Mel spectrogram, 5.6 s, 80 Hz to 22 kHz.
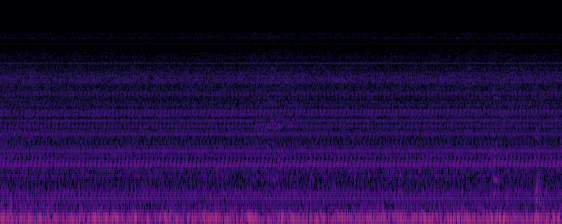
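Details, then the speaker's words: Weil McLain EG/PG 35 steam boiler installed 3 months ago, during its firing sequence. As the damper opens there is a steady low hum with a faint high-pitched electronic squeal, constant throughout. Normal. "That's going to hum with that electronic little high-pitched squeal, which is normal."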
